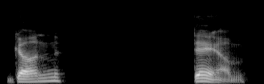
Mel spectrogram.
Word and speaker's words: Gundam: So we will make it Gun Dam. And you put it together, it looks like it's pronounced Gundam. So that's how we get the name Gundam.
